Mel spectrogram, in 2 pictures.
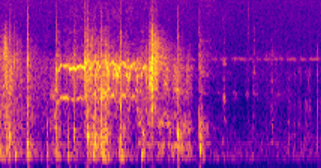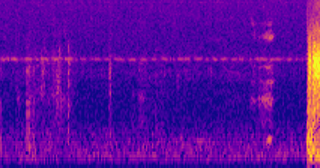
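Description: A horse whinnying over a clatter of hooves, dying away about two and a half seconds in. After that it is much quieter, with only faint scattered taps.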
